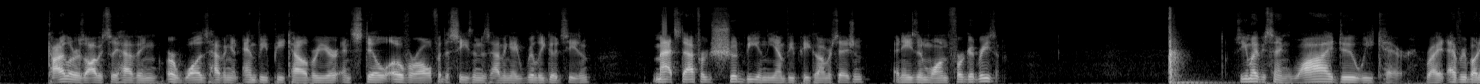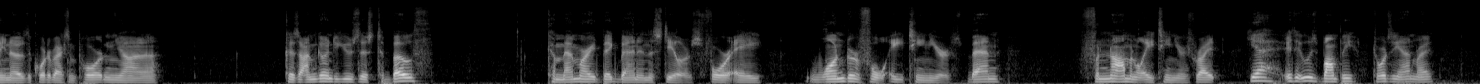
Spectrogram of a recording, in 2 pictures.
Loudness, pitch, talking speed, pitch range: -23 LUFS, 110 Hz, 175 wpm, 100-120 Hz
